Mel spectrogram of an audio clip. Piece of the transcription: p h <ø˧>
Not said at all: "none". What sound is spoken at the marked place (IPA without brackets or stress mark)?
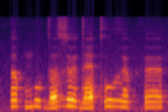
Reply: ø˧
